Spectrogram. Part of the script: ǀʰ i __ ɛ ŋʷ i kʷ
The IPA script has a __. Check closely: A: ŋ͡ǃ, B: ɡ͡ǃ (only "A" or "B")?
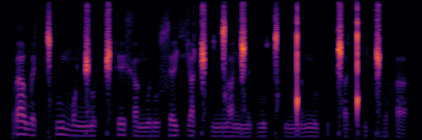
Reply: A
